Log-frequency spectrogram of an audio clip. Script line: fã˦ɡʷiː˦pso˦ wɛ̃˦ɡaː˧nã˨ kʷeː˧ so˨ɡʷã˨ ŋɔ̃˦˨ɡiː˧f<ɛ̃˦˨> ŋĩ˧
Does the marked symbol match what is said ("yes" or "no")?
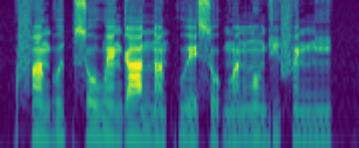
no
